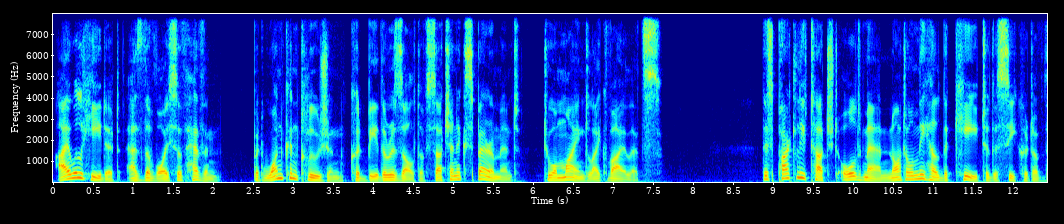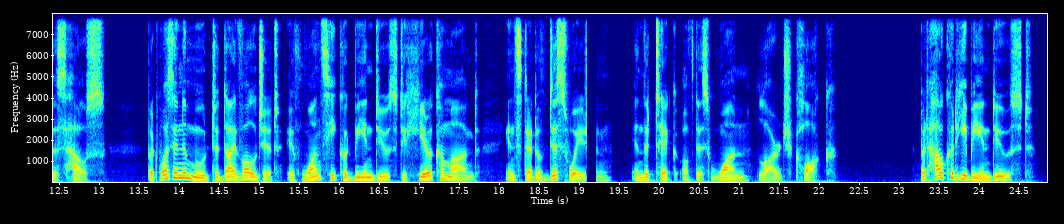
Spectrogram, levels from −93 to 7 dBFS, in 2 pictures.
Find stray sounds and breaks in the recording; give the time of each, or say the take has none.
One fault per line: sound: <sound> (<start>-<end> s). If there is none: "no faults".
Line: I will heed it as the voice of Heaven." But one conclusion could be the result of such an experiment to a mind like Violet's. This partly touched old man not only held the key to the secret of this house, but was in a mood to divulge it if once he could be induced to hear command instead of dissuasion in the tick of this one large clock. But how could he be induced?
sound: dropout (19.1-19.2 s)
